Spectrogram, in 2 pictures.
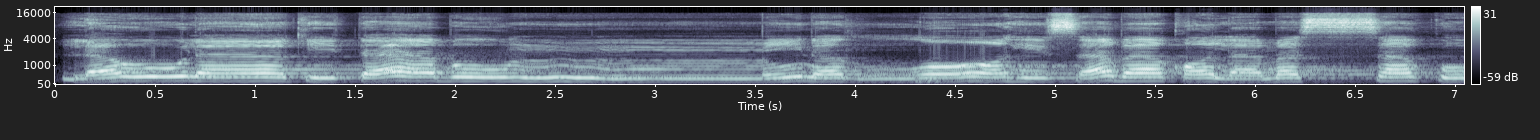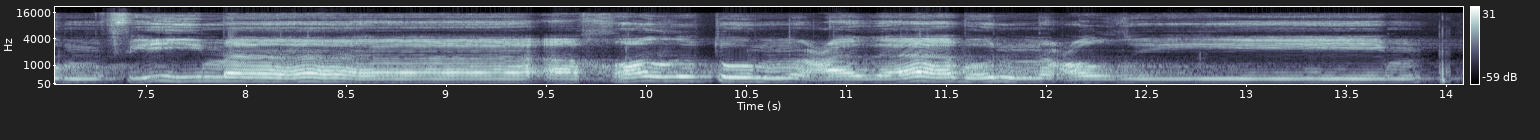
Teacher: عظیم ضا حروف مستعلیہ میں سے پر پڑھیں گے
